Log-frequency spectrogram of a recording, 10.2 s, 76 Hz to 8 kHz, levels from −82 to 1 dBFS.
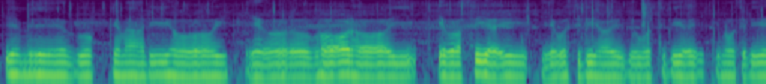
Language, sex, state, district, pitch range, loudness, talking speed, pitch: Bajjika, male, Bihar, Vaishali, 120-125 Hz, -24 LUFS, 115 wpm, 120 Hz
